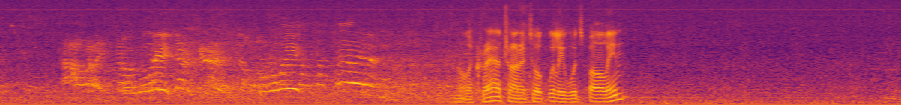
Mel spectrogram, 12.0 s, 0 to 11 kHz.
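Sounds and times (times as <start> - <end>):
voices talking: 0.0 - 8.4.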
